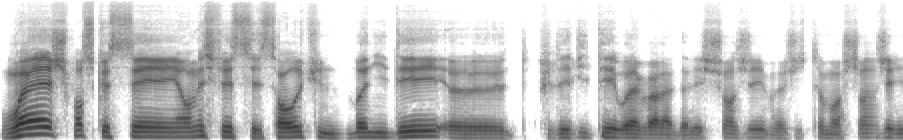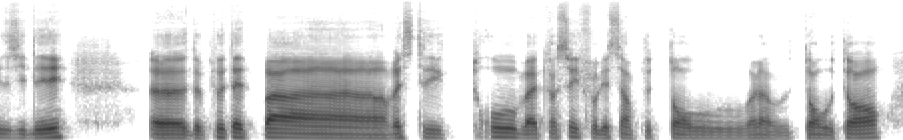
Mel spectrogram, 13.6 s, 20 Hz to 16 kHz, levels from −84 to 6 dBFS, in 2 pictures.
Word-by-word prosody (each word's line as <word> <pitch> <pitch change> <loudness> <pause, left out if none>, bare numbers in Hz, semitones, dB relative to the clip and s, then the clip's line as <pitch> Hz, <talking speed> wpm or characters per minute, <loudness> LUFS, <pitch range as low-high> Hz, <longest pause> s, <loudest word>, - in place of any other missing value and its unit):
Ouais, 165 - +9
je - - 0
pense 150 0 -1
que 125 - +1
c’est, 120 0 +3
en 120 +1 +1
effet, 130 -2 +1
c’est 105 -3 -4
sans 120 +5 +3
doute 125 0 -1
une 105 -4 -4
bonne 115 +4 -1
idée, 125 +5 +2
heu, 95 -1 -1
de - - -23 0.2
p - - -12
d’éviter. 105 +3 -3
Ouais, 100 -2 +2
voilà 90 -1 -1
d’aller 85 +1 -7
changer, 100 +1 -6
bah 85 -2 -10
justement, 95 +1 -9
changer 105 +3 -6
les 95 -2 -8
idées. 105 +5 0 0.6
Heu, 95 -1 +4
de 95 - -4
peut-être 110 0 -2
pas 95 -5 +3
rester 95 0 -6 0.2
trop 115 -2 -2
bah, 95 - 0
de - - +2
toute - - -21
façon, 100 +4 -6
il 110 - -5
faut 100 - -8
laisser 90 -1 -6
un - - -3
peu - - -14
de - - -30
temps 95 - -1
au 85 -2 -7
voilà, 85 0 -4
au 75 -1 -12
temps 95 - -3
au 85 -2 -5
temps, 100 +5 +1
100 Hz, 215 wpm, -22 LUFS, 90-115 Hz, 0.6 s, Ouais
